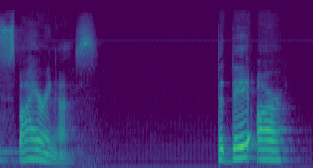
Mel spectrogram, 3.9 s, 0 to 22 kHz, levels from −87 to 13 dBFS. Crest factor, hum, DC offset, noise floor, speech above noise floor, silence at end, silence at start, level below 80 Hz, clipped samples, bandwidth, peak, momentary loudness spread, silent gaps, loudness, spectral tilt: 18 dB; 60 Hz at -60 dBFS; under 0.1%; -69 dBFS; 42 dB; 0.35 s; 0 s; -72 dBFS; under 0.1%; 16.5 kHz; -12 dBFS; 16 LU; none; -28 LUFS; -3.5 dB/octave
